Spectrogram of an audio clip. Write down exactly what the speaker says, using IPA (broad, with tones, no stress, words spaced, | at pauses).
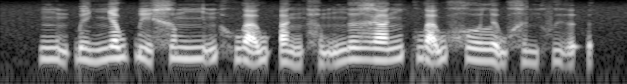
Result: ŋə̰˧˨m ɓɛ̤˨˩ɲa˨˦wɓe˧˩ xə˧mɲə̰˧˥n hwa̰˧˥wʔa˧˩ŋhə̰˧˨m ŋəː˧ɣa˨˦ŋkwa̰˧˥w xo˧lə̰˧˨w xə̤˨˩nfɨ̰˧˨ə̯ʔ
